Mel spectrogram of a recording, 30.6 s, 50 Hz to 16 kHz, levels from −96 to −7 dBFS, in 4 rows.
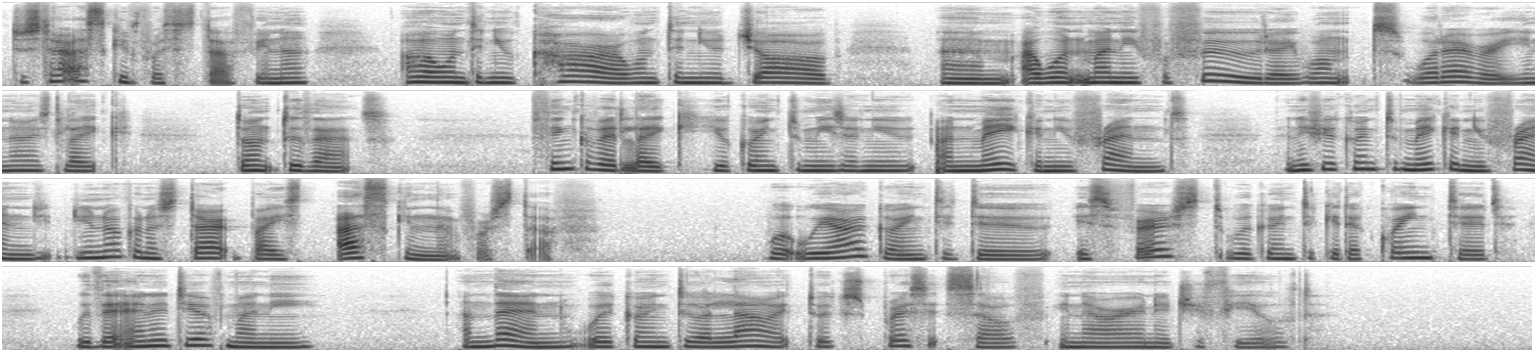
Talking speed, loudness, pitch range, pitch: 195 wpm, -31 LUFS, 195-225 Hz, 205 Hz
